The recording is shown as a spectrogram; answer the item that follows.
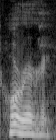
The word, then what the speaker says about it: horary: I said that right horary yes horary would be a British pronunciation Americans pretend to say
